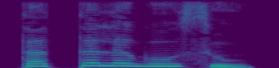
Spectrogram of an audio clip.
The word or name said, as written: ತತ್ತಲಗೂಸು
